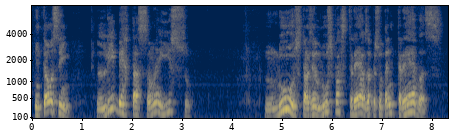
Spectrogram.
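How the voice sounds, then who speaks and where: A man with a Mineiro Brazilian accent giving an informal spiritual teaching, playful and animated, shifting between loud exclamations and soft murmured repetitions. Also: on the high side, takes it slowly. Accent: Mineiro Brazilian Portuguese. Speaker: spiritual speaker.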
